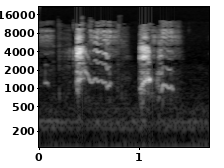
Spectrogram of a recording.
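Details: French bulldog left in a car as her owner leaves, giving two short high whining yelps, each sliding down in pitch, about two-thirds of a second apart over a low engine-like hum.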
